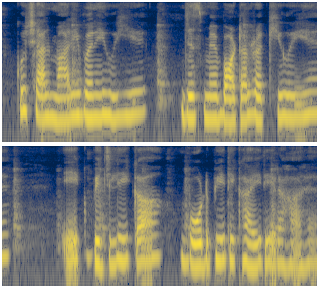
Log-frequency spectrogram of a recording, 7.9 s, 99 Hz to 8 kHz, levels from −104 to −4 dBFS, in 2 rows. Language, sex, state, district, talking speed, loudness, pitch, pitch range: Hindi, female, Bihar, Muzaffarpur, 160 wpm, -17 LUFS, 215 Hz, 205-225 Hz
